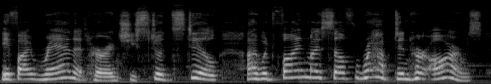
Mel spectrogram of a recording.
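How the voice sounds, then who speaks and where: A woman narrating a children's storybook aloud as a read-aloud host, expressive and drawing out key words. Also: sits high, a little slow, soft background music.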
